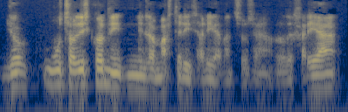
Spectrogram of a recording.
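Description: A man's voice: lowish voice, expressive, fast talker, breathy edge. Casting: Spanish-accented man, music producer, casual slangy chat, emphatic. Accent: Spain Spanish. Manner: chatty, informal, emphatic, peppered with slang.

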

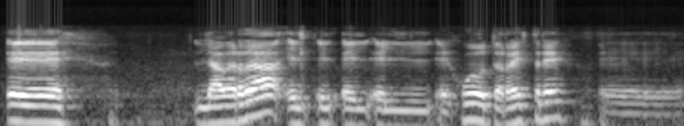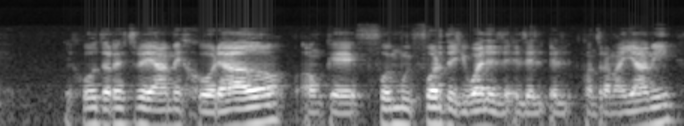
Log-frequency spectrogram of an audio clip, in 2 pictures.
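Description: A man hosting an informal sports podcast speaks slowly in a mid-range voice with a Uruguayan Spanish accent, and the sound is dull. He meanders as he talks, frequently repeating words mid-thought.

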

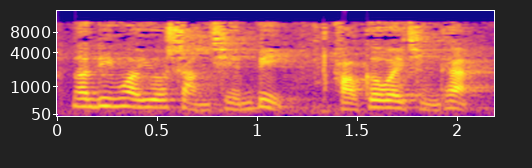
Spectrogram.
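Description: A woman lecturing a class on a classic novel, chatty and animated, full of rhetorical questions. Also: mid-range voice, fast talker, slight background noise. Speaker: literature lecturer. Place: classroom with students.

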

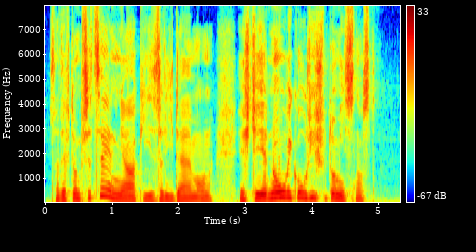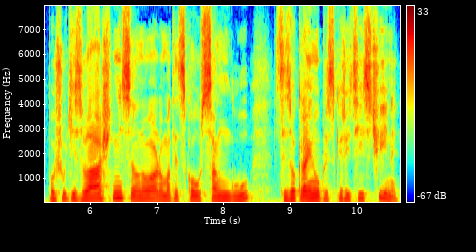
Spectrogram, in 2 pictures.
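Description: A man's voice: fairly high pitch, lightly acted. A man voicing a stern old lama abbot. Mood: instructive. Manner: measured, admonishing, lecturing.

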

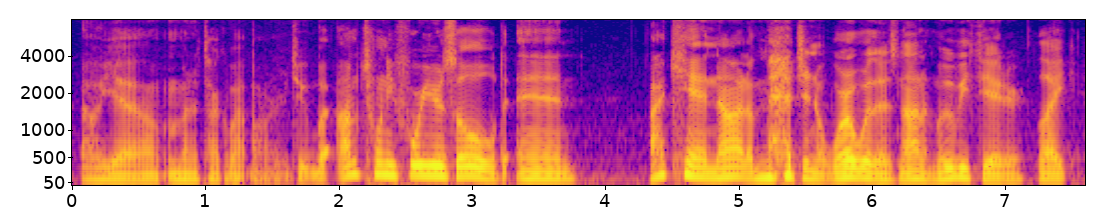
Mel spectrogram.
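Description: A man's voice: mid-range voice, lively intonation, a little fast, darkish tone, dry recording. A man in his twenties hosting a podcast on his own, talking in a loose, rambling way with lots of "like" and casual swearing. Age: 20s. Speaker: podcast host. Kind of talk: casual solo podcast monologue.

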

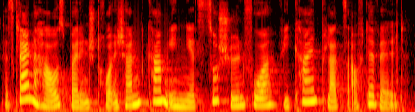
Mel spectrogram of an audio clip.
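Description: Lively woman reading a children's story. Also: mid-range voice, measured pace, vocal fry. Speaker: storybook reader. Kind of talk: children's story read aloud.

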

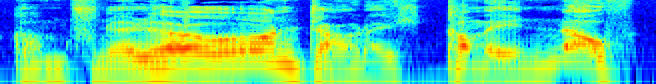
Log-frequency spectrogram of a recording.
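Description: A man reading a fairy tale aloud and voicing a cruel, menacing nobleman who speaks slowly and loudly in a commanding tone. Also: medium pitch, animated, husky. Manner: slow, loud, commanding.

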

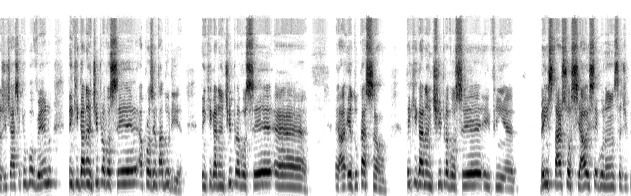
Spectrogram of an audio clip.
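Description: A man's voice: high voice, a little mellow. A Brazilian man in his forties with a Brazilian Portuguese accent, giving a conversational, reflective talk and often ending his points with a questioning tag. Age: 40s. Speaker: speaker sharing opinions.

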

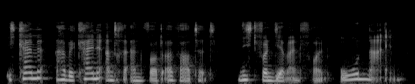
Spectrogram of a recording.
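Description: A woman's voice: medium pitch, normal speed, creaky, darkish tone, husky, dull audio. A woman reading an audiobook, voicing a jovial, secretive male bookling creature who speaks dramatically and conspiratorially. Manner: dramatic, conspiratorial, grips and urges. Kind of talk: audiobook character voice.

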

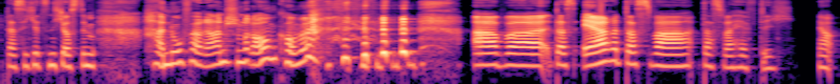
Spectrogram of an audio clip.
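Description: A woman's voice: fairly high pitch, takes it slowly, fairly bright tone. A woman from Franconia, an author and trained actress, chatting casually as a podcast guest with a faint Franconian accent and frequent laughter. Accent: Franconian, trained toward standard German. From Franconia, Germany. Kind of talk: casual chat.

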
